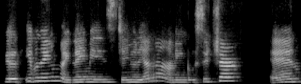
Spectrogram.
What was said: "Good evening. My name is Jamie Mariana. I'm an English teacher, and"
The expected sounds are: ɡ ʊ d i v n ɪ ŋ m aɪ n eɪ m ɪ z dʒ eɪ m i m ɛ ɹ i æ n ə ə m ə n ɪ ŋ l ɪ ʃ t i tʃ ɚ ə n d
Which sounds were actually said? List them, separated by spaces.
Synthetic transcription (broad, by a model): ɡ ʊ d i v n ɪ ŋ m aɪ n eɪ m ɪ z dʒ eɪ i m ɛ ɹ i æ n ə ə m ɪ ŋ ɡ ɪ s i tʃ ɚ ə n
